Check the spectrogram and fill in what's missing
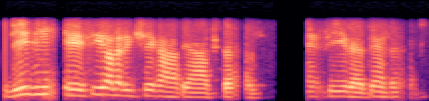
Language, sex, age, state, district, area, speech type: Urdu, male, 18-30, Uttar Pradesh, Balrampur, rural, conversation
